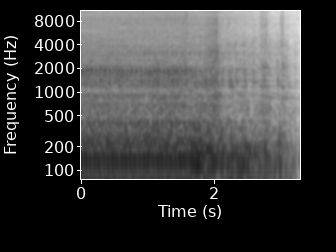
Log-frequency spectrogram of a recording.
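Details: Allmand Nightlight Pro 2 diesel light tower, after repairing a dirty white wire connection that caused crank-no-start: even chug about four beats per second, then winds down; smooth, normal running.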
